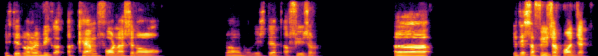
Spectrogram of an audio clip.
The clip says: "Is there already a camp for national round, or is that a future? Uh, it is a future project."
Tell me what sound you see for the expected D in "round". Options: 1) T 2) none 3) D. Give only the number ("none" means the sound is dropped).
2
